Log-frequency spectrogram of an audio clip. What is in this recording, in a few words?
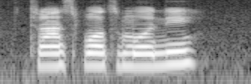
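"transport money", Nigerian Pidgin, female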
